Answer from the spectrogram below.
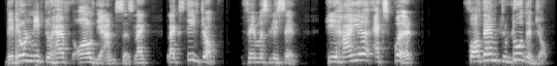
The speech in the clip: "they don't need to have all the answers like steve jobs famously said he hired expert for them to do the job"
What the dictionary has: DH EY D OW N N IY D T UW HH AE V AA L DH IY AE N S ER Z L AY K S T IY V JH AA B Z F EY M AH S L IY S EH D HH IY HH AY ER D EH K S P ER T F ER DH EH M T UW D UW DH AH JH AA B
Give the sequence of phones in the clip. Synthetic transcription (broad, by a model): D EY D OW N N IY D T UW HH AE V AA L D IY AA N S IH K L AY K S T IY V JH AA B F EY M AH S L IY S EH D HH IY HH AY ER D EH K S P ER T F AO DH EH M T UW D UW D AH JH AA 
